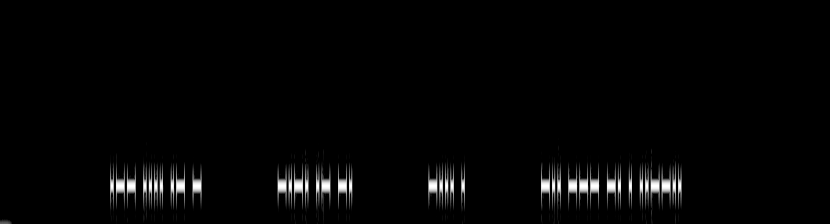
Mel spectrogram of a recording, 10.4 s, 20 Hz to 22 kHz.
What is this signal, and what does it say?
Morse code, heard as a keyed tone, about 36 wpm, 700 Hz. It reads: WHAT CAN BE DONE?
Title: 4x Word-Spacing - Sentences from Top 500 Words - 35wpm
